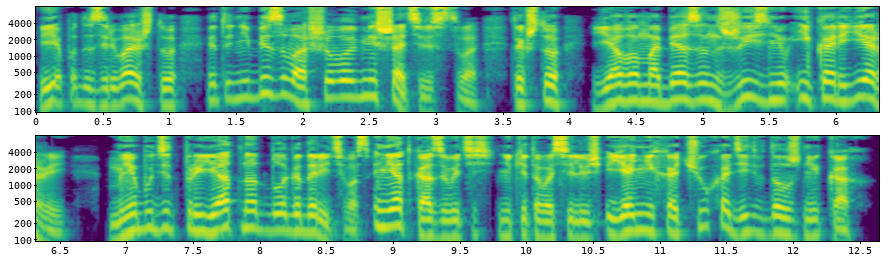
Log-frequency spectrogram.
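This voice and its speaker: A man voicing a flustered, excitable middle-aged prince, lifting his voice higher and drawing out bewildered phrases. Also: moderate pace, hardly any pauses, dry recording, studio quality. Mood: eager.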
